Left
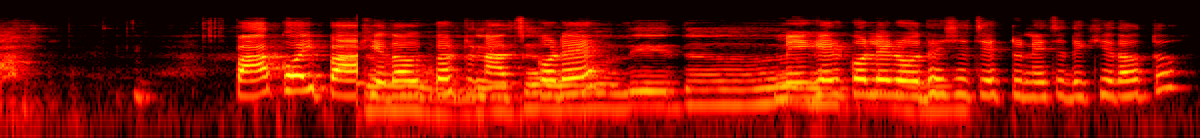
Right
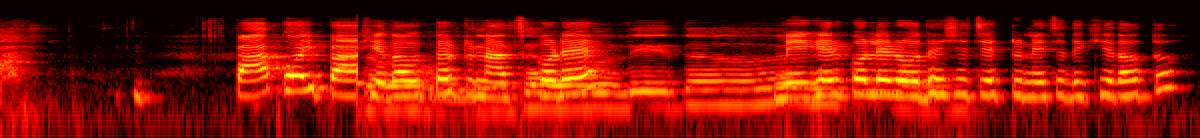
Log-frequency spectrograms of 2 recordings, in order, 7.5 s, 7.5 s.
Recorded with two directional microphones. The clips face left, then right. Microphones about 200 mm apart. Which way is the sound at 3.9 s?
Centre (ahead or behind).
